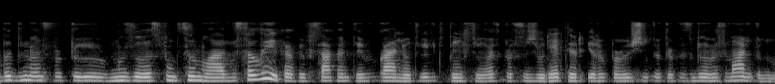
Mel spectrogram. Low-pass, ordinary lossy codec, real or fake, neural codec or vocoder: 7.2 kHz; AAC, 32 kbps; fake; autoencoder, 22.05 kHz, a latent of 192 numbers a frame, VITS, trained on one speaker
